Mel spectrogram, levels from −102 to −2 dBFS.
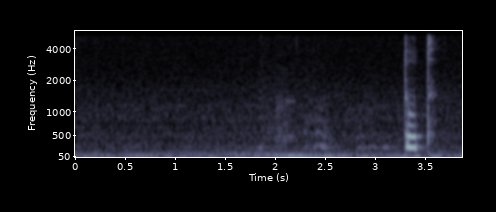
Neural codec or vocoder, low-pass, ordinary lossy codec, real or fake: none; 5.4 kHz; none; real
